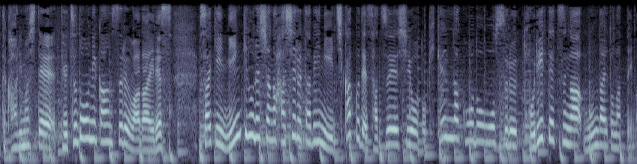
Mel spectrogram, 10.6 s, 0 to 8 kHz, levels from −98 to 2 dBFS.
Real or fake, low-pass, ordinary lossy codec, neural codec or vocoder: real; 7.2 kHz; none; none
